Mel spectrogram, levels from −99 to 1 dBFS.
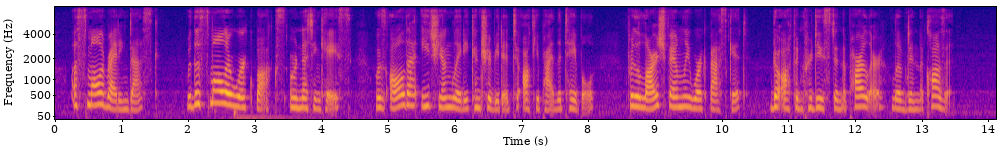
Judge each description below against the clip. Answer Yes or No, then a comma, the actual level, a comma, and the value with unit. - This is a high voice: Yes, high, 215 Hz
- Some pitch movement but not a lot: Yes, average, 4.3 semitones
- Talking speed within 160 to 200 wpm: Yes, average, 165 wpm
